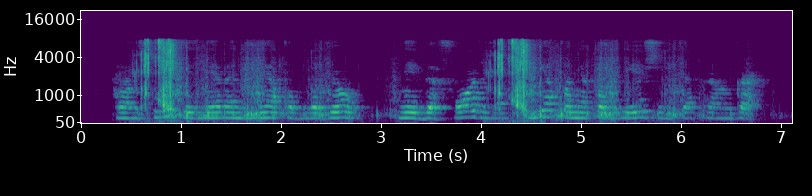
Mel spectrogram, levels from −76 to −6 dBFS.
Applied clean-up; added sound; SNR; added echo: none; Chewing, mastication; -2 dB; reverberation time 0.3 s.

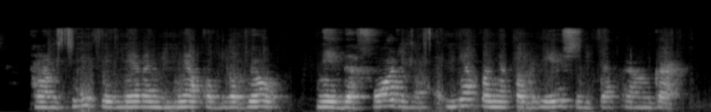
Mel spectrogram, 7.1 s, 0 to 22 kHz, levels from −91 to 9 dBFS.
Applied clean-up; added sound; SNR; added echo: neural separator model SepFormer DNS4.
